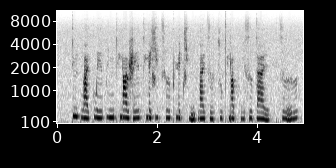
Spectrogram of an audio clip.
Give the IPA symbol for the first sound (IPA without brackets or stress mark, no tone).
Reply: t̪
